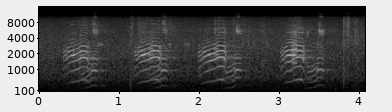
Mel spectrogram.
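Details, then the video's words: Paradise shelduck calling in New Plymouth, New Zealand: four loud nasal honks, each with stacked harmonics bending upward, repeated roughly every 0.9 seconds in a steady sequence. "Paradise Ducks New Plymouth"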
